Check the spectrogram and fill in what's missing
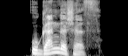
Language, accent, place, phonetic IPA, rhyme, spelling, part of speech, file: German, Germany, Berlin, [uˈɡandɪʃəs], -andɪʃəs, ugandisches, adjective, De-ugandisches.ogg
- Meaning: strong/mixed nominative/accusative neuter singular of ugandisch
